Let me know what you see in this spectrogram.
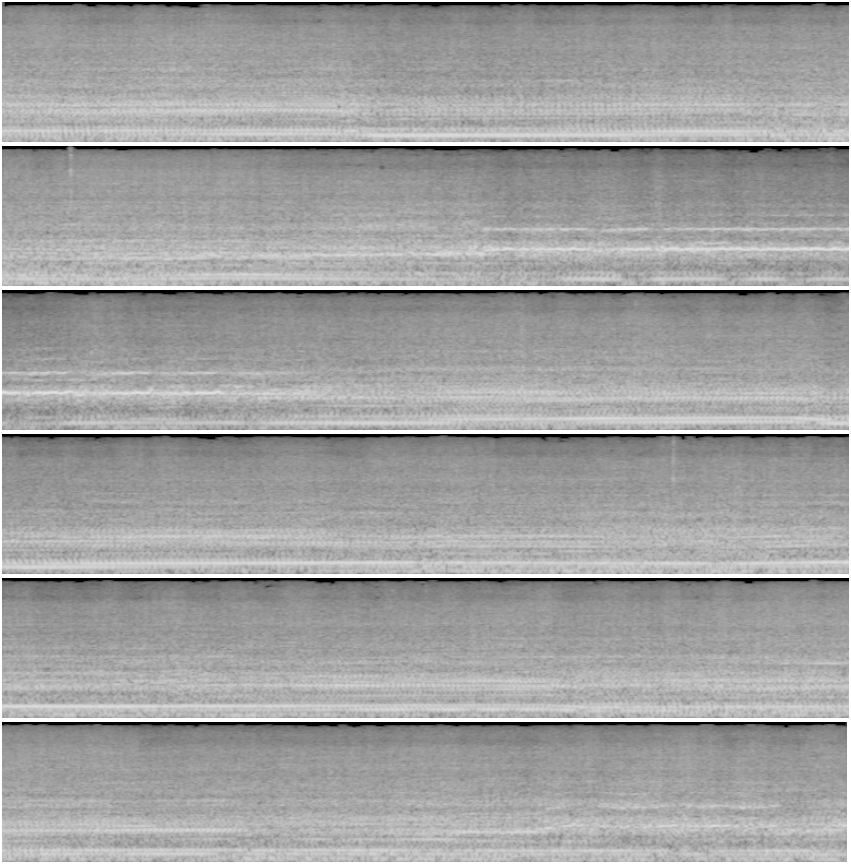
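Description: Triumph Dolomite Sprint's slant-four engine pulling hard under load, heard from inside the cabin. Its pitch climbs through each gear and drops several times at the gearchanges.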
